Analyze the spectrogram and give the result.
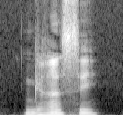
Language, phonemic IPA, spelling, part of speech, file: French, /ɡʁɛ̃.se/, grincer, verb, Fr-grincer.ogg
- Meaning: 1. to squeak (emit sound) 2. to creak, rasp, squeal 3. to gnash 4. to squawk 5. to grumble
